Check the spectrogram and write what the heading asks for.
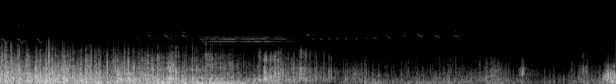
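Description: A small bird sings in a tree in spring, faint high-pitched chirping phrases in short repeated bursts, partly buried under a loud, steady rumble of wind noise; no one speaks.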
